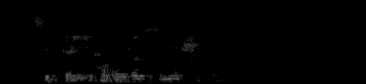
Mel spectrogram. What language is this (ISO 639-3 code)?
ces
